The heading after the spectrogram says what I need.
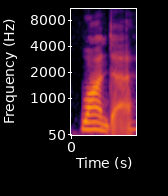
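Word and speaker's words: Juanda: this makes it in my name is wanda and it's spelt really pretty j-u-a-n-d-a whoa i've never so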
